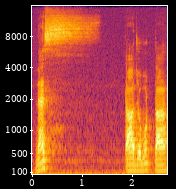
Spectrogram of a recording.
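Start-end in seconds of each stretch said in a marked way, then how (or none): 0.1-0.3 নাস ending in a long, very thin s; razor-thin s closing নাস; thin seen. Shown as a demonstration. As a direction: stretch the fine whistling s of নাস. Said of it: "একদম চিকন".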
